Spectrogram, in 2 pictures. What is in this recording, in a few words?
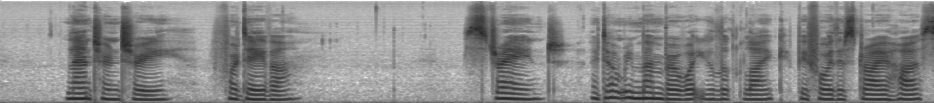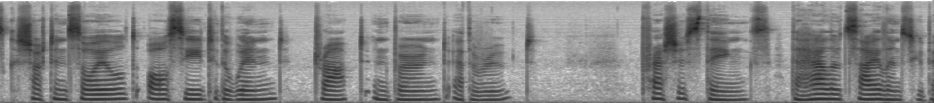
poem; Lantern Tree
